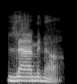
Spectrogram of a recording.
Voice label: "lamina", Indian

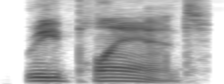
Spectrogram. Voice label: "replant", American

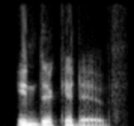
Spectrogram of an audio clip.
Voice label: "indicative", American

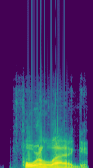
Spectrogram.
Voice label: "foreleg", American

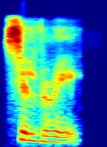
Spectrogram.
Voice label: "silvery", Indian

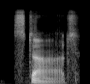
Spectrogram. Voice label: "START", British

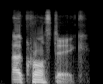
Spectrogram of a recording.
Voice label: "acrostic", British

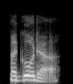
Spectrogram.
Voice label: "pagoda", Indian; Dictionary

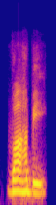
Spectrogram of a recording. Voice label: "Wahabi", Indian

